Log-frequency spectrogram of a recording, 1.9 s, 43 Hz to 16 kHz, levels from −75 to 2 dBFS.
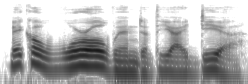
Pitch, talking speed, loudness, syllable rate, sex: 120 Hz, 195 wpm, -17 LUFS, 4.7 syllables/s, male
